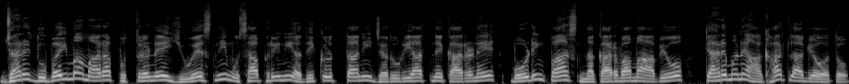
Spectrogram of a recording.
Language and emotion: Gujarati, surprised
